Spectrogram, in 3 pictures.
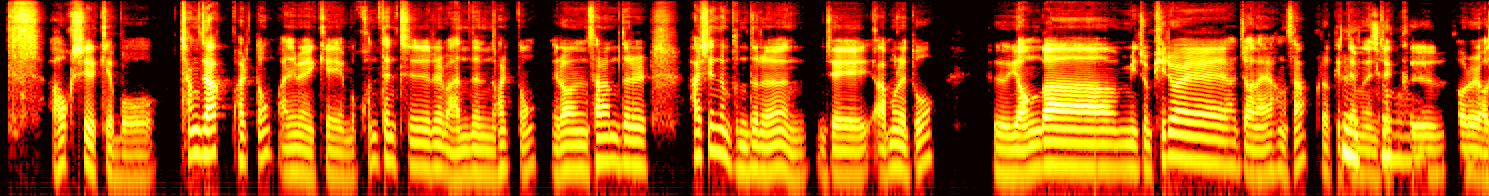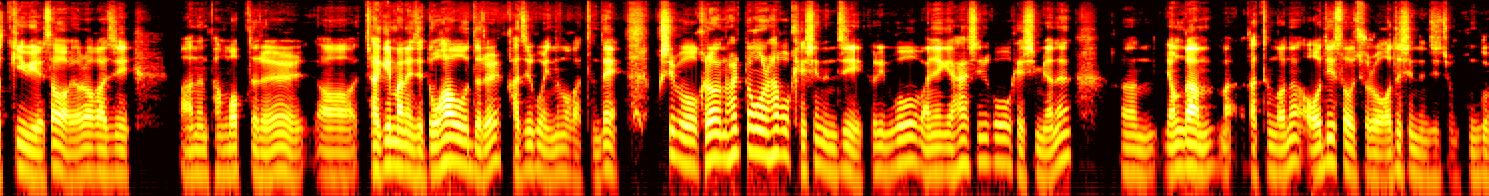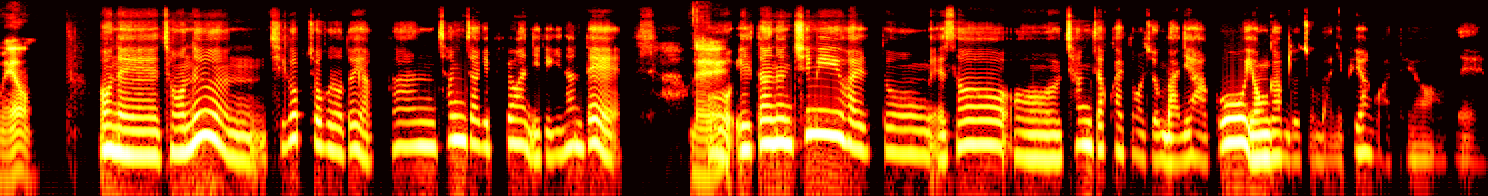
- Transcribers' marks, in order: other background noise; "하잖아요" said as "할주아나요"; tapping
- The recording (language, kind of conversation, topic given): Korean, podcast, 영감은 주로 어디에서 얻으세요?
